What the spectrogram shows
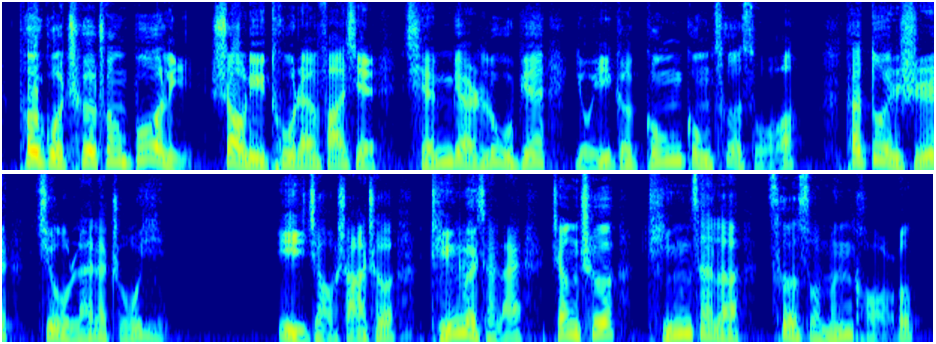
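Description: A male storyteller narrating a dramatic tale with a vivid delivery. His pitch moves in a lively way, and the recording is close and dry. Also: unhurried, no echo.

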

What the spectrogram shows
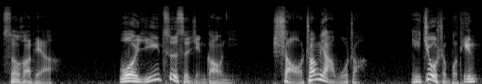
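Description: A man voicing a stern, sarcastic male provincial governor who scolds in a sharp tone. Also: medium pitch, big pitch swings, fairly quick, no echo, pitched below the performer's own voice, lightly acted. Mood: scolding.

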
